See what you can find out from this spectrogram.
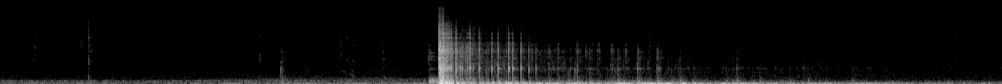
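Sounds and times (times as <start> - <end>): chain-link fence rattling: 4.4 - 9.5.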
